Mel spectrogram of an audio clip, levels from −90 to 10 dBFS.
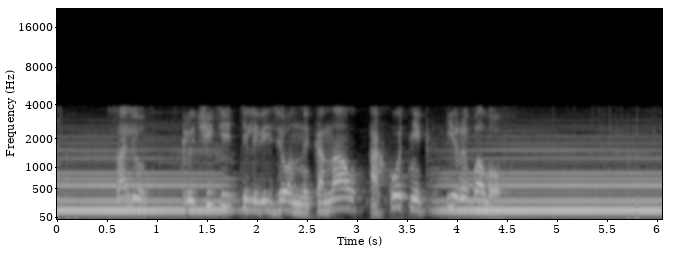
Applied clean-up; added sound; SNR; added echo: none; Bowed string instrument; -3 dB; none.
